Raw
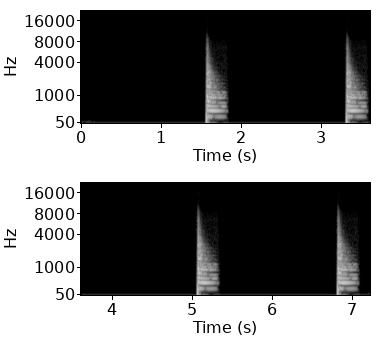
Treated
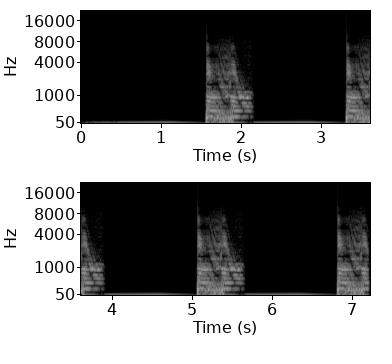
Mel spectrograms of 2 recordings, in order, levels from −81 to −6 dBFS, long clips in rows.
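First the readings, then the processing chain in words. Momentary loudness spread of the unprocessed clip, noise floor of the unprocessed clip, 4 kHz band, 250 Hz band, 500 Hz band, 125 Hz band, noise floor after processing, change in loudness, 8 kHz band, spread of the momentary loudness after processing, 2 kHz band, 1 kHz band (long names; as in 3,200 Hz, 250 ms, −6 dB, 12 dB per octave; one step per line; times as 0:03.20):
11 LU, −68 dBFS, −9.0 dB, −10.5 dB, −14.0 dB, −5.0 dB, −65 dBFS, −13.5 dB, −6.5 dB, 8 LU, −15.5 dB, −10.0 dB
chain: camcorder AGC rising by 6.9 dB per second
tilt shelving filter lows +3 dB, about 1,400 Hz
comb filter 6.6 ms, depth 59%
reverb whose tail is shaped and stops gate 340 ms rising, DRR 4 dB
flanger swept by the level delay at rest 11.9 ms, full sweep at −16 dBFS
reversed playback
downward compressor 4 to 1, threshold −38 dBFS, peak gain reduction 23.5 dB
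reversed playback
high-shelf EQ 2,700 Hz +12 dB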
